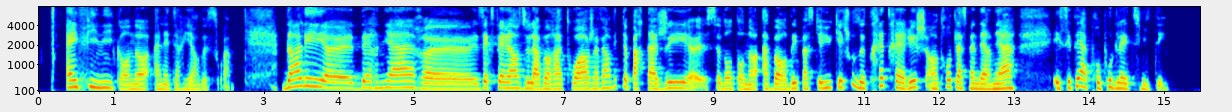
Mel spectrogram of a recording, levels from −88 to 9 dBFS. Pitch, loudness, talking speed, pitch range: 190 Hz, -19 LUFS, 185 wpm, 175-215 Hz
